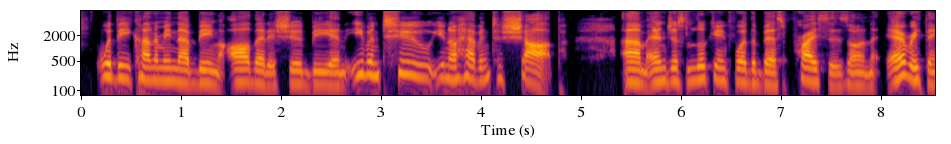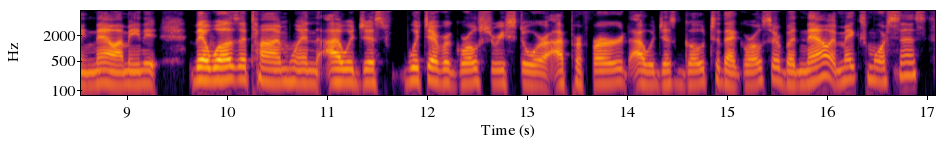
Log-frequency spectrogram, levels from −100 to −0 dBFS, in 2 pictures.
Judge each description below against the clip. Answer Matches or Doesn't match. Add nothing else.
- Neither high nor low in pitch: Matches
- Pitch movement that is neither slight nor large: Matches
